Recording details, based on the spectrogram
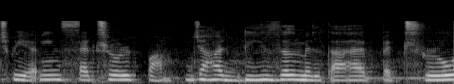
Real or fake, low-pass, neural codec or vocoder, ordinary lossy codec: fake; none; codec, 16 kHz, 4 kbps, FunCodec, trained on Chinese and English, 50 frames a second; none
